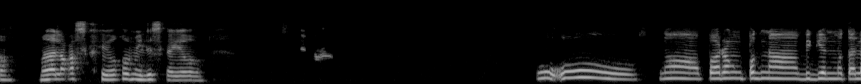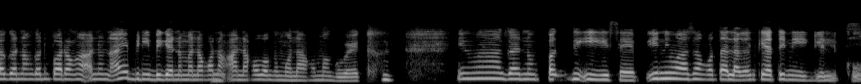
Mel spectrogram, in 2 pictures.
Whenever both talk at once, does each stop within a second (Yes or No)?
Yes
